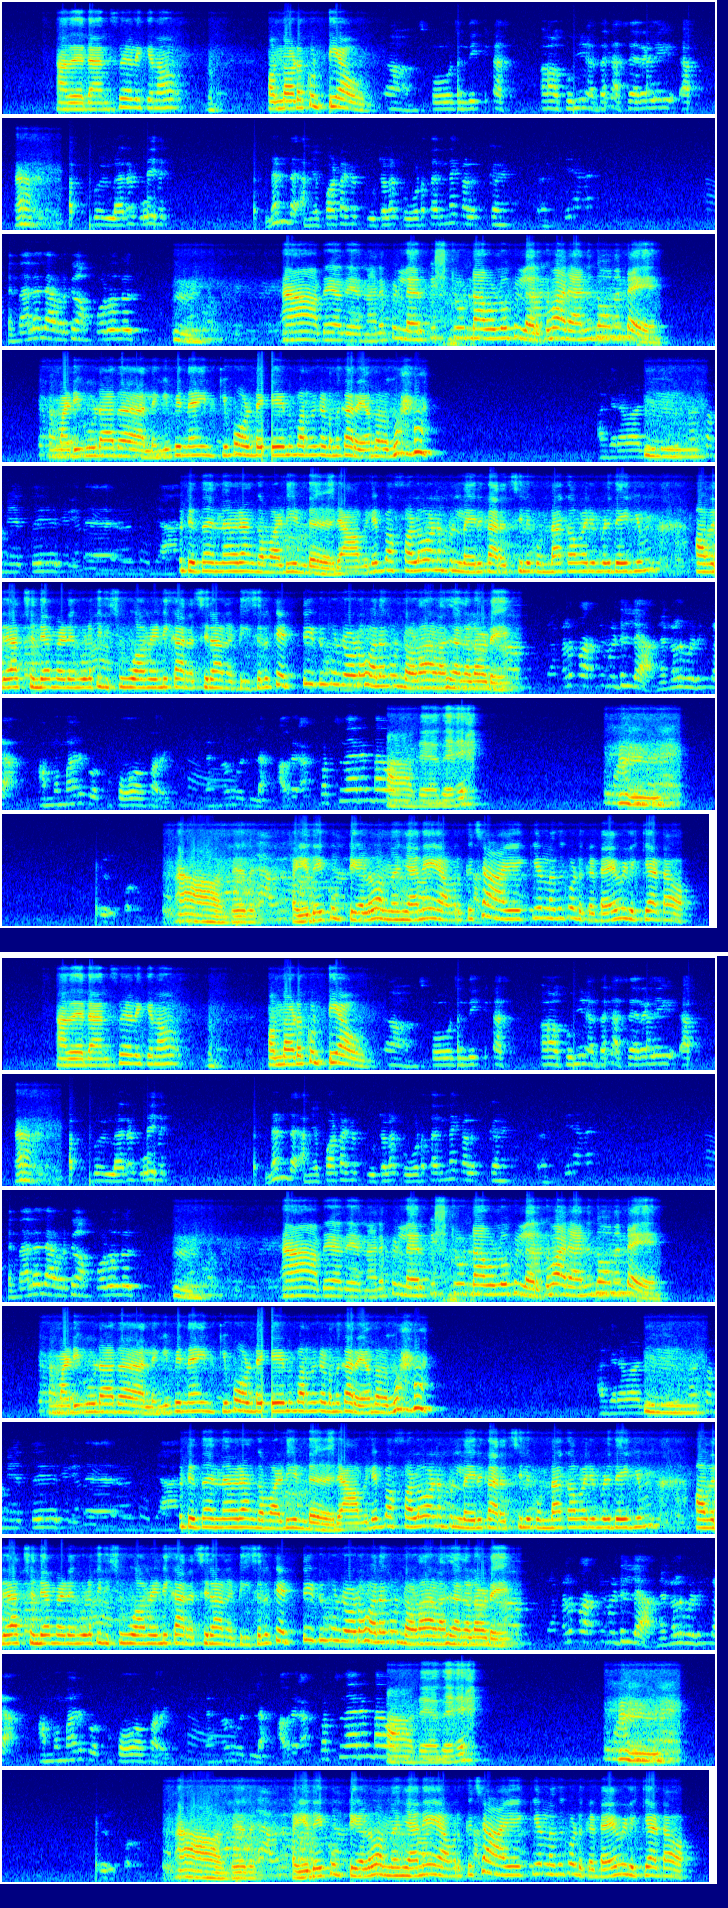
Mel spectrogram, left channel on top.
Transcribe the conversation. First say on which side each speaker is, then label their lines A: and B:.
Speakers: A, on the right; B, on the right.
A: അതെ ഡാൻസ് കളിക്കണം ഒന്നൂടെ കുട്ടിയാവും
B: ആഹാ <unintelligible> <unintelligible> കസേരകളി ആ
A: ആഹ്
B: <inaudible> പിന്നെന്താ <unintelligible> കുട്ടിളെ കൂടെ തന്നെ കളിക്കണ് <unintelligible> എന്നാലല്ലേ അവർക്ക് നമ്മോട്
A: ഉംമ് ആഹാ അതെ അതെ എന്നാലും പിള്ളേർക്ക് ഇഷ്ടും ഉണ്ടാവൊള്ളൂ പിള്ളേർക്ക് വരാനും തോന്നണ്ടേ?
B: തന്നെ അതെ
A: മടി കൂടാതെ അല്ലെങ്കി പിന്നെ ഇൻക്കി പോണ്ടേന്നും പറഞ്ഞ് കെടന്ന്ക്കരയാൻ തൊടങ്ങും
B: അംഗനവാടില്
A: ഉം
B: വിട്ന്ന സമയത്ത് പിന്നെ ഞാൻ
A: അട്ത്തന്നെ ഒരഅങ്കവാടിണ്ട് രാവിലെ ബഹ്ളവാണ്
B: ആ
A: പിള്ളേര് കരച്ചില് കുണ്ടാക്കാൻ വരുമ്പോഴ അപ്പഴത്തേക്കും അവര്
B: ആ അതെ
A: അച്ഛന്റെം അമ്മേടെം കൂടെ
B: ആഹ്
A: തിരിച്ചു പോവാം വേണ്ടി കരച്ചിലാണ് ടീച്ചറ് ക്കെട്ടീട്ട്
B: ആഹ്
A: കൊണ്ടോണ പോലെ കൊണ്ടോണകാണാ ഞങ്ങൾടെ
B: അല്ല
A: അവിടെ
B: ഞങ്ങള് പറഞ്ഞു വിടില്ല ഞങ്ങള് വിടില്ല അമ്മമാര് പോവാം പറിയും ഞങ്ങള്‌വിട്ല്ല അവര് കൊറച്ചു നേരേണ്ടാവൊള്ളു
A: ആഹ അതെ അതെ
B: മാറിക്കഴിഞ്ഞായിക്കോളും
A: ഉമ്
B: <unintelligible>
A: ആഹാ അതെ
B: പിന്നെ
A: അതെ
B: അവരിഷ്ട
A: ഇതേ
B: പിന്നെ
A: കുട്ടികള്
B: അവരിഷ്ടായി
A: വന്ന് ഞാനേ
B: പാലായി
A: അവർക്ക്
B: കടലായിട്ട്
A: ചായേക്കിള്ളത് ഫുഡൊടുക്കട്ടെ വിളിക്കാട്ടോ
